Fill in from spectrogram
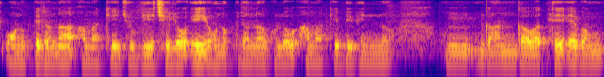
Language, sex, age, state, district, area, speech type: Bengali, male, 30-45, West Bengal, Purulia, urban, spontaneous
